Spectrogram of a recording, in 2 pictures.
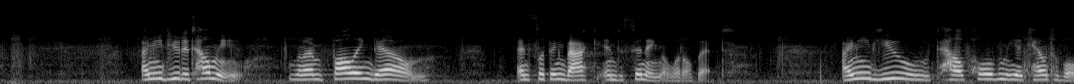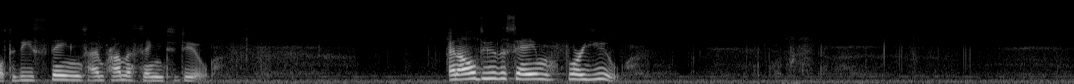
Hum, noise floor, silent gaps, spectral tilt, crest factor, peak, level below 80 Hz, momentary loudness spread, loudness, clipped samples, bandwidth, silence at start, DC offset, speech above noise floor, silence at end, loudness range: none; -50 dBFS; none; -8 dB/octave; 20 dB; -2 dBFS; -54 dBFS; 15 LU; -20 LUFS; under 0.1%; 9 kHz; 0.1 s; under 0.1%; 31 dB; 2.8 s; 9 LU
